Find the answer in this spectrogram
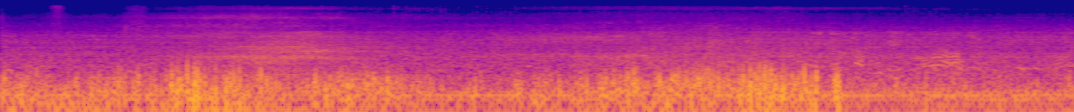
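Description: Street traffic heard from a moving motorbike: a steady low rumble of engines and wind on the microphone, with indistinct voices now and then.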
